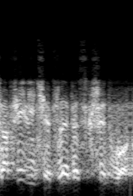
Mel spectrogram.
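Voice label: left wing, mood low, Polish speech; War Thunder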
